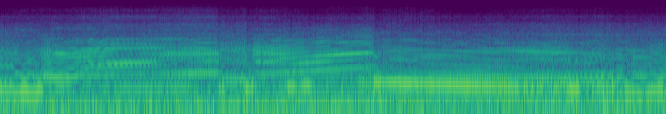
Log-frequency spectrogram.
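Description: A motorcycle engine hums and rises and falls in pitch as the rider shifts gears.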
